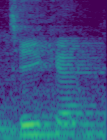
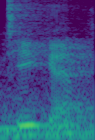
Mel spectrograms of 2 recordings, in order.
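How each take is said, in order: The two takes are said the same way.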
